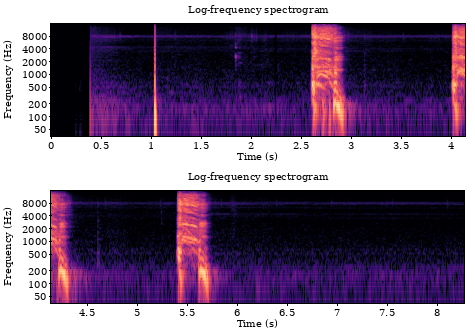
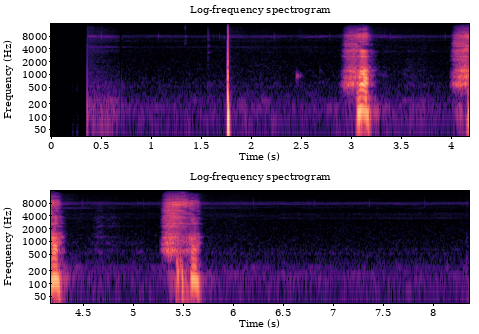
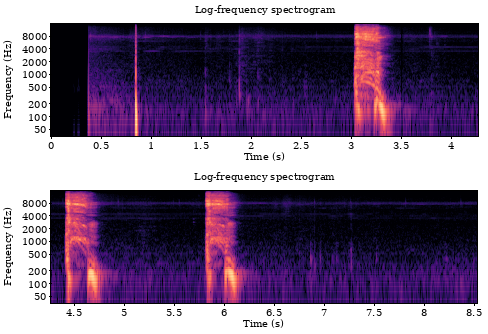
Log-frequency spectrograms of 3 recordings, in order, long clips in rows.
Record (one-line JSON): {"cough_length": "8.3 s", "cough_amplitude": 32768, "cough_signal_mean_std_ratio": 0.26, "exhalation_length": "8.4 s", "exhalation_amplitude": 26651, "exhalation_signal_mean_std_ratio": 0.21, "three_cough_length": "8.5 s", "three_cough_amplitude": 32768, "three_cough_signal_mean_std_ratio": 0.25, "survey_phase": "beta (2021-08-13 to 2022-03-07)", "age": "65+", "gender": "Male", "wearing_mask": "No", "symptom_none": true, "smoker_status": "Never smoked", "respiratory_condition_asthma": false, "respiratory_condition_other": false, "recruitment_source": "REACT", "submission_delay": "3 days", "covid_test_result": "Negative", "covid_test_method": "RT-qPCR"}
